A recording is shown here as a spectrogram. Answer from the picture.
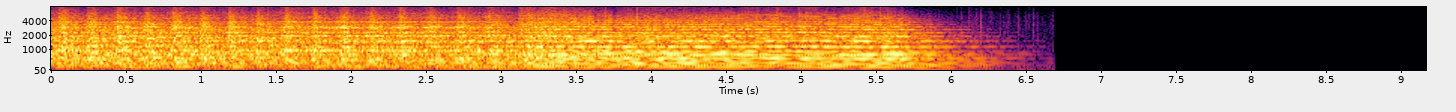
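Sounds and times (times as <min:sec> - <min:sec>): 
Spanish dance music: 0:00.0 - 0:06.5.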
